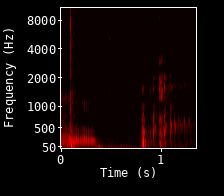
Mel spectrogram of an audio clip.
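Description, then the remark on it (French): Soft metallic clinks of bracelets, one near the start and a small cluster shortly after, quiet with no talking. “Désolé pour le bruit des bracelets la flemme de refaire.”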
